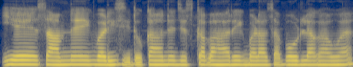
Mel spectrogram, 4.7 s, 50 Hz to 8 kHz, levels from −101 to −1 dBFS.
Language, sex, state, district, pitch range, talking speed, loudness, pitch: Hindi, female, Haryana, Rohtak, 175-180 Hz, 205 wpm, -15 LUFS, 180 Hz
